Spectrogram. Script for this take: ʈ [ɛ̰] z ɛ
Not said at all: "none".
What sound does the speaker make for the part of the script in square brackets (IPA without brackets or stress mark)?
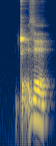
ɛ̰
